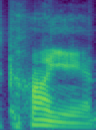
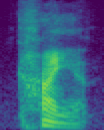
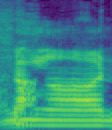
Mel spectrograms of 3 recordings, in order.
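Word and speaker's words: Kiyan: as we now know it's Cayenne Anthony like cayenne pepper there there are many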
